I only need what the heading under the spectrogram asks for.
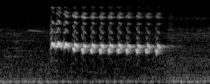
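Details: Yellow-vented bulbul call used as a lure to draw other bulbuls: a loud, rapid, bright chattering burst of about fourteen quick pulses lasting just over a second, with low background rumble before and after.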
